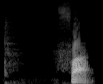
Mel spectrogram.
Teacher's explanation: উপরের দুই দাঁত, নিচের ঠোঁটের পেট, ফা, এটি ঠোঁট থেকে উচ্চারিত হয়। উপরের ঠোঁট সেখানে একটা কাজ করে না।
